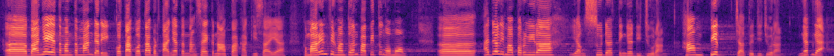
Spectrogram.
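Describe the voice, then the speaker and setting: Chatty high-voiced woman in a reverberant church. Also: moderate pace, fairly bright tone. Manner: chatty, laughs often, slangy storytelling. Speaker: church member giving testimony. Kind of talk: lively testimony at a church service. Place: church hall. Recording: long hall reverb.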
